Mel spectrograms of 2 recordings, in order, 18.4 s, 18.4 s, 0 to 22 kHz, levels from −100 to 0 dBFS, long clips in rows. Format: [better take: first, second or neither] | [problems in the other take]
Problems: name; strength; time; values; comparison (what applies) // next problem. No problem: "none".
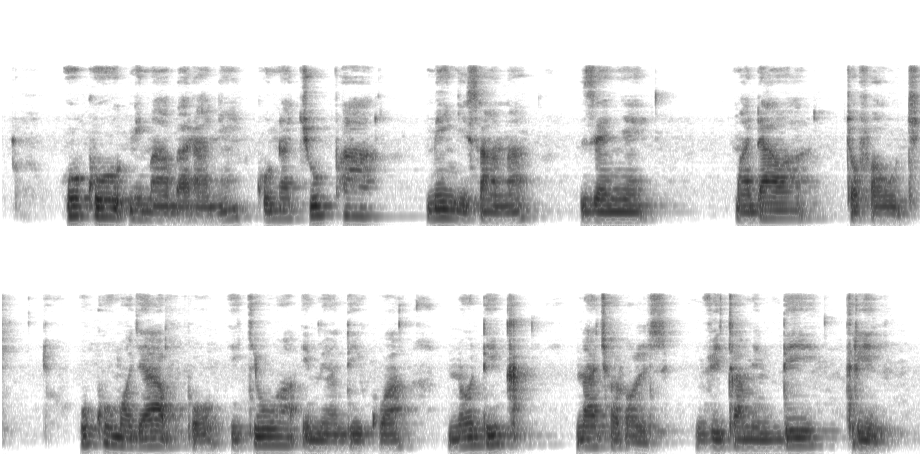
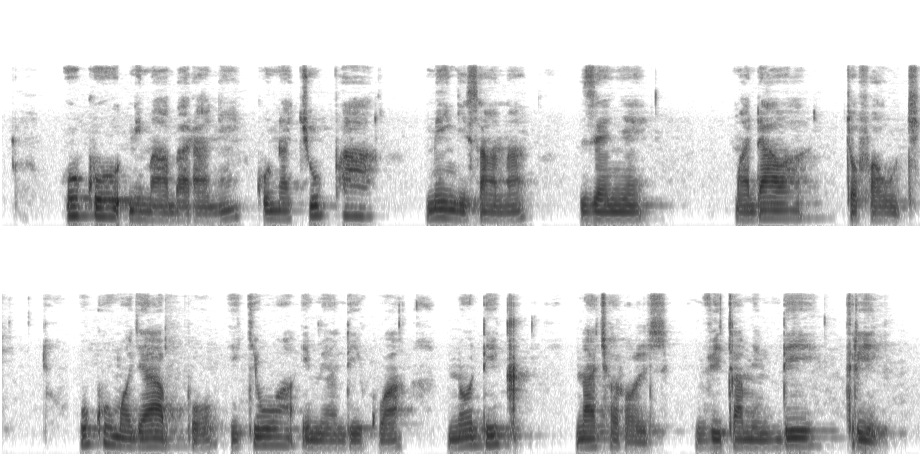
second | room echo; dies away in 0.3 s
